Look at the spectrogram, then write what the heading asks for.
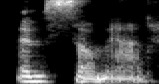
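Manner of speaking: softly stated anger, no heat; calmly mad. Retold or imitated. Showing why her husband didn't believe her, soft and calm. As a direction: say it quietly, as if perfectly untroubled. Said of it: "That's how I said it".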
